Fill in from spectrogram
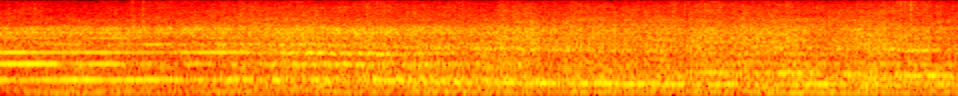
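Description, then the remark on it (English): Air raid sirens wail steadily in Kyiv, Ukraine, during a Russian missile and drone attack, over a dense layer of noise, their sustained tones holding without break for a few seconds. “Air raid sirens sounded in Kyiv, but there were targets elsewhere.”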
